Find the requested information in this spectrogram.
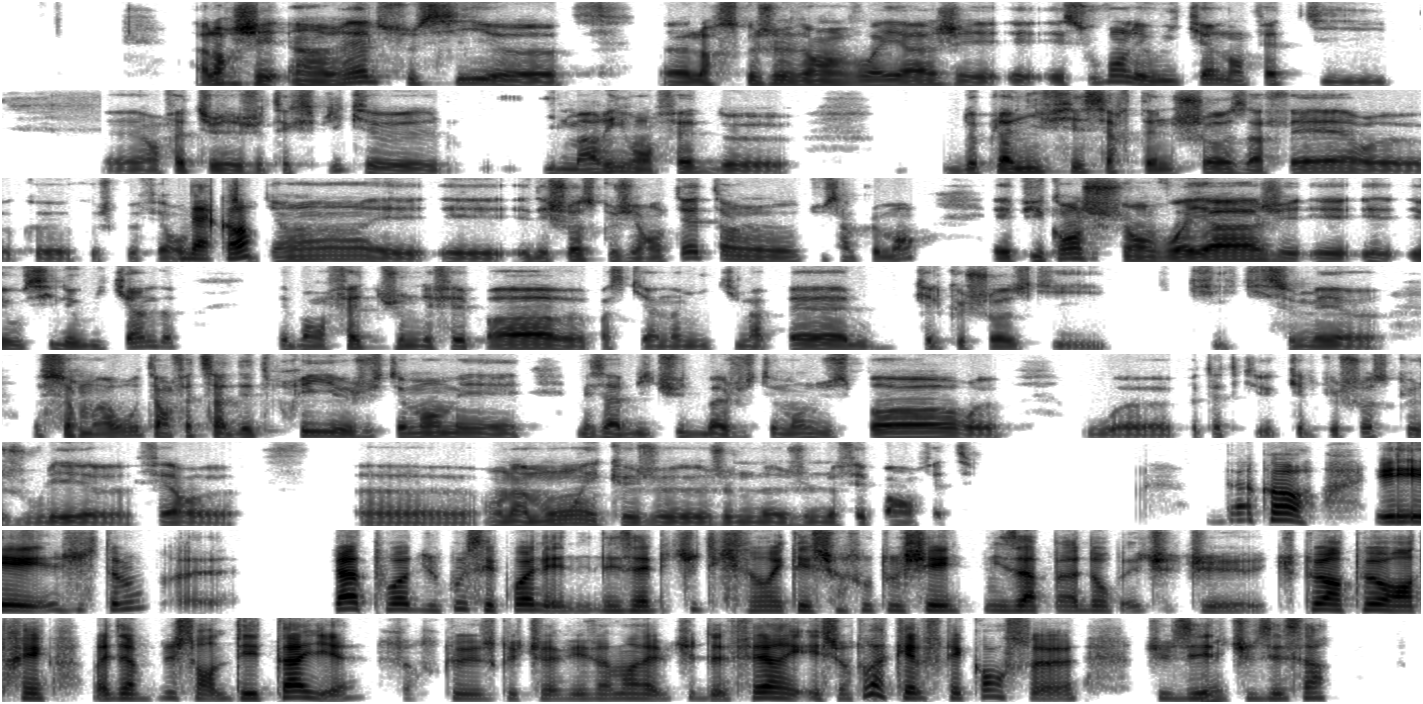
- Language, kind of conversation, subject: French, advice, Comment les voyages et les week-ends détruisent-ils mes bonnes habitudes ?
- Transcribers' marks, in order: none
